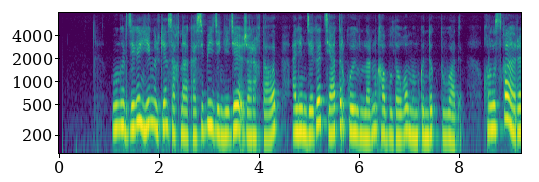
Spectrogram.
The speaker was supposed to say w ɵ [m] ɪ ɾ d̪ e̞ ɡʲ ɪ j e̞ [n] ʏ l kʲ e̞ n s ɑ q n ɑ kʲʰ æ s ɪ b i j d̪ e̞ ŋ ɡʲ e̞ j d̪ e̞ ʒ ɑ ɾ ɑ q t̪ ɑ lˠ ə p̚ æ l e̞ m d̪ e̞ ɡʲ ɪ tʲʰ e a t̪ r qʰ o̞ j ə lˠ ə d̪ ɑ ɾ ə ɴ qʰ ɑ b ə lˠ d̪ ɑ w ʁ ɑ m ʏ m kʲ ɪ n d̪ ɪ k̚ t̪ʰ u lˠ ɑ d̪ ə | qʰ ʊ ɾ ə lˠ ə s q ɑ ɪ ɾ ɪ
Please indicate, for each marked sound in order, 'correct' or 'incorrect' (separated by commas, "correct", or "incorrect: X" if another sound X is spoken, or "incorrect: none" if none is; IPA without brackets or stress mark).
incorrect: ŋ, incorrect: ŋ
